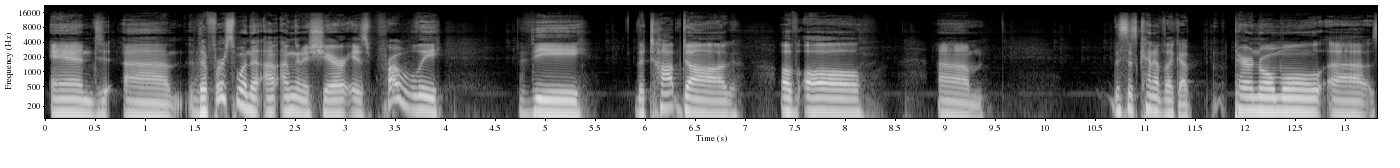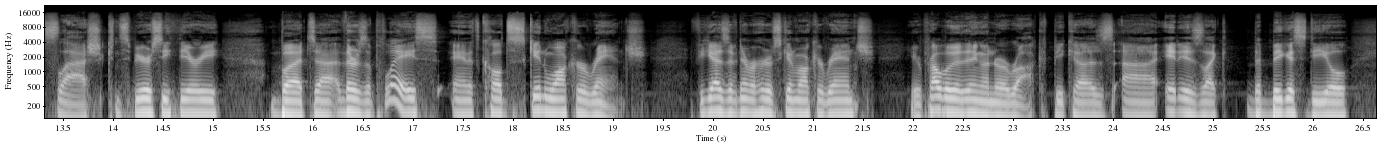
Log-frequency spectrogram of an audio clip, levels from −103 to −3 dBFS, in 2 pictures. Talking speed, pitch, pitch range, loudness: 140 wpm, 130 Hz, 120-145 Hz, -25 LUFS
